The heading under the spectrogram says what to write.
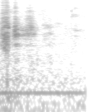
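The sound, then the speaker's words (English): A few soft, scuffing shuffles from behind the listener in a cornfield, like feet dragging over dry ground, come in quick succession and then fade into a quiet hiss. Faint, with no voices. “All of a sudden you hear shuffles from behind you.”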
